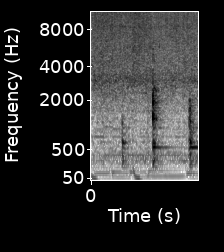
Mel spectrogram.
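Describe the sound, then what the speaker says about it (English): Spoon stirring cumin, coriander, dried thyme and rosemary in a cooking pot, three short scraping strokes over a low sizzle, close and alone. "Give that a stir."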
